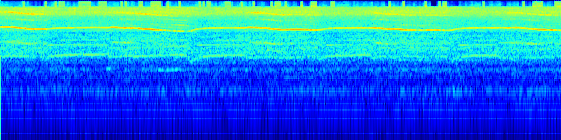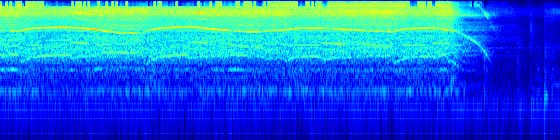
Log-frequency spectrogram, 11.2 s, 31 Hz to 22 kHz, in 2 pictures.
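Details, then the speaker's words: Steady high-pitched dental drill whine with slight pitch dips under load, then stopping: labial reduction (target 1.2 mm) of an upper left canine on a practice model for a PFM crown, margin kept above the gingival margin, checked with putty. "first reduce the gingival part. Then the middle one. You have to be careful not to touch the adjacent teeth, and keep on checking from the putty."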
